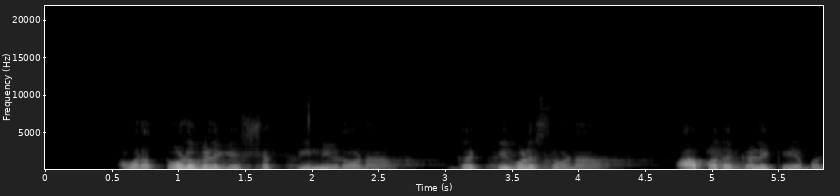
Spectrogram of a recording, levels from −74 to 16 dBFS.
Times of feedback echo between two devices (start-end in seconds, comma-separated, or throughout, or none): 1.01-5.48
